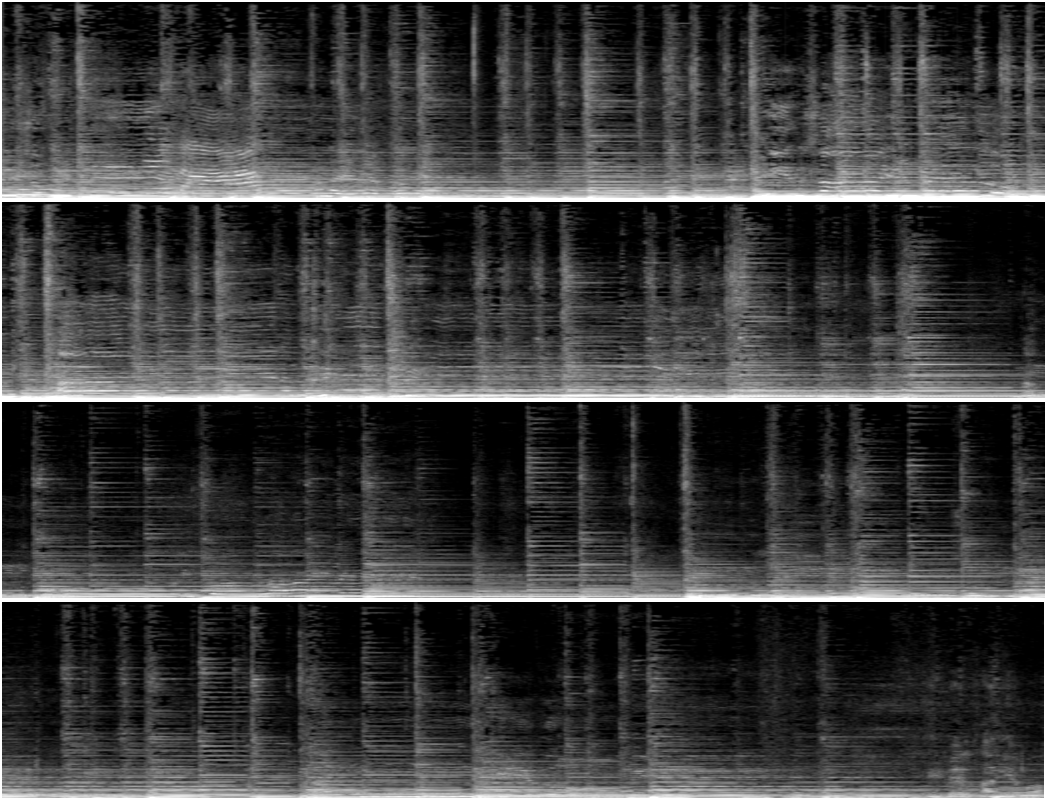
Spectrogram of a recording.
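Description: A man singing while strumming an acoustic guitar, chords ringing steadily under his voice.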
